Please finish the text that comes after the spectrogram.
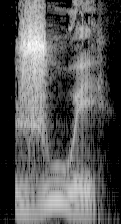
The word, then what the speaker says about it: jouer: Okay, remember you combine this O and U, you get the sound OU, so joue. Okay, J is pronounced like J, joue, and then ER here, you combine them at the end, et, jouer.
